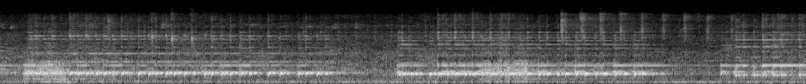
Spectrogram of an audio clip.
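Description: Live folk music: a plucked string instrument picked in a fast tremolo plays long held notes, in three phrases of about three seconds each with short breaks between them.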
